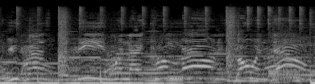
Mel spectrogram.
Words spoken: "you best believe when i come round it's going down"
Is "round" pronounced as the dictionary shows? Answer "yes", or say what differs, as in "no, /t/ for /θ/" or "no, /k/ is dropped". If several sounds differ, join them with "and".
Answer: no, /d/ is dropped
